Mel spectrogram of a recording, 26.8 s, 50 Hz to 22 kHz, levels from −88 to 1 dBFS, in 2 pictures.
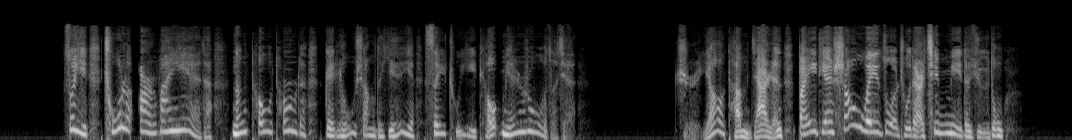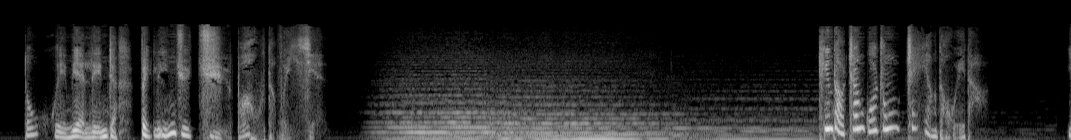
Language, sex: Chinese, female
